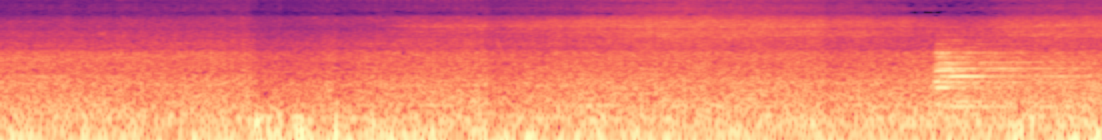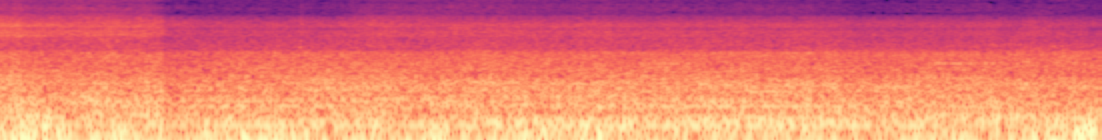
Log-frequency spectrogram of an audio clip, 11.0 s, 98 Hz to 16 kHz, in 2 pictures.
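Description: JR East E233-series electric train running at the platform, a loud steady rumble. About halfway through comes a brief higher-pitched tone lasting around half a second.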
